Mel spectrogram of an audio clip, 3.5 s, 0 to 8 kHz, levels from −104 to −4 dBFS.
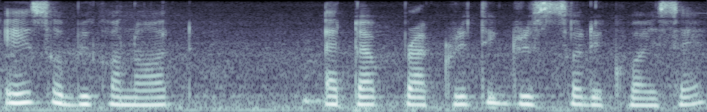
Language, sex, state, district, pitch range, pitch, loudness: Assamese, female, Assam, Kamrup Metropolitan, 200-220 Hz, 210 Hz, -17 LUFS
